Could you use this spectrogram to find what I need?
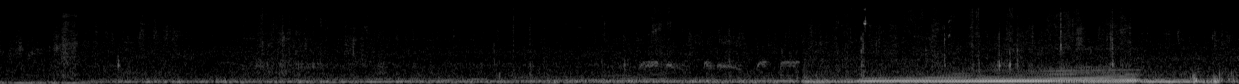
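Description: A cloth rubs against a plastic headlight lens.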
